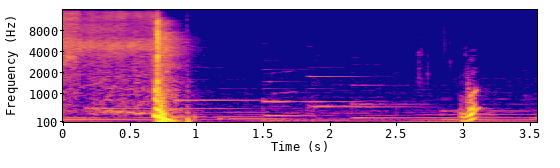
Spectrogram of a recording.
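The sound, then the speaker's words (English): An arrow whips in and strikes a woman, piercing through her back and out her chest, with a sharp, heavy thunk, loud, followed by a low lingering hum and a fainter second swishing hit a couple of seconds later. “She drops dead as an arrow pierces through her back, out her chest.”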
